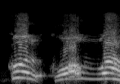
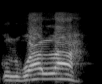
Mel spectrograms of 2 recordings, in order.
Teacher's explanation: Kalau sebelum lafaz Allah baris di atas, berarti tebal, bunyi O.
